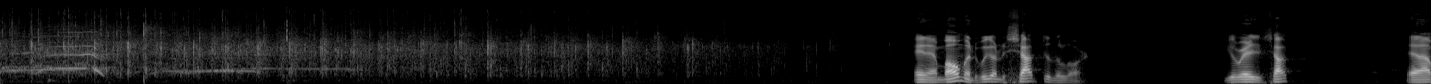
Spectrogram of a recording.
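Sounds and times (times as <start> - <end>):
audience clapping: 0.0 - 8.9
speech: 9.2 - 10.9, 12.2 - 13.0, 14.1 - 14.2.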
